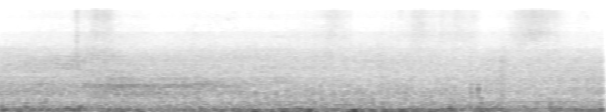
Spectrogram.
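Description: Low, steady rumble of a car driving slowly, heard from inside the cabin.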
